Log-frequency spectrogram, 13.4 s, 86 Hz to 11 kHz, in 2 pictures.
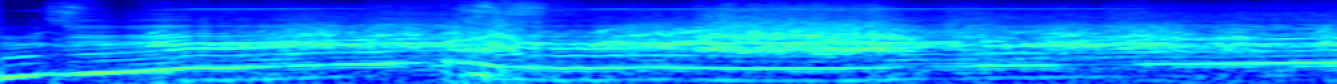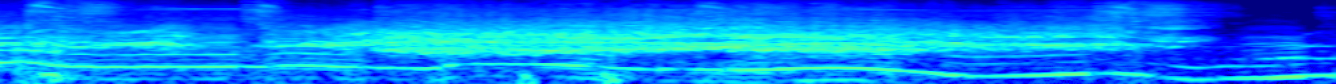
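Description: A car drifts in the street-racing game Need for Speed Underground 2, its tires skidding and squealing steadily while the engine drones underneath, with pitch sweeps as the car snaps around through the turns.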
